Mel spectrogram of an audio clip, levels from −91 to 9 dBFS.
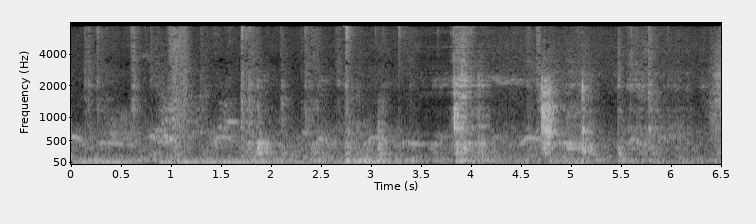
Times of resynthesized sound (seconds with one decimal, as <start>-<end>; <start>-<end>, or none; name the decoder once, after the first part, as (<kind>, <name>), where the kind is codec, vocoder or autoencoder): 3.5-4.2 (codec, SNAC)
